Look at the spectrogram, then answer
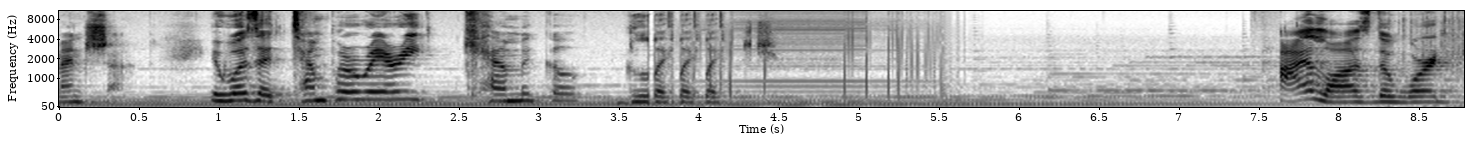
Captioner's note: static noise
